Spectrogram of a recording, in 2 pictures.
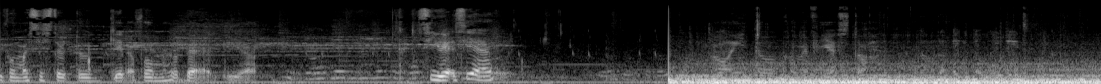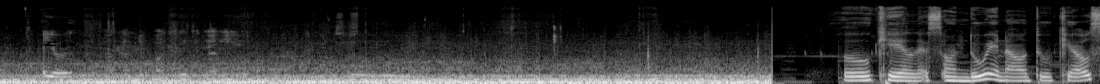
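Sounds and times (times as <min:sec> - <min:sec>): car road and engine rumble: 0:06.7 - 0:18.8.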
